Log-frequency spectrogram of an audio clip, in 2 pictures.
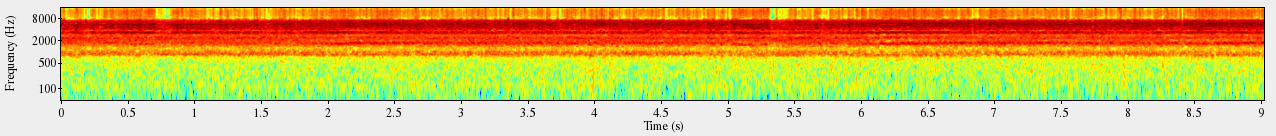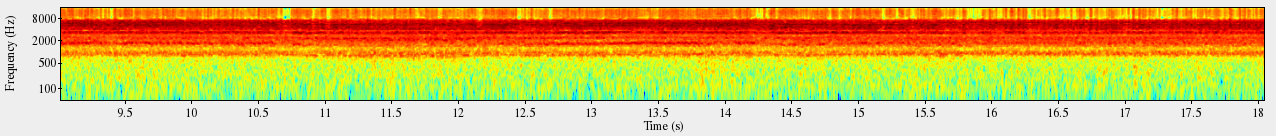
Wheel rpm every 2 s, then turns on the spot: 230, 230, 230, 230, 230, 220, 220, 230, 230.
none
